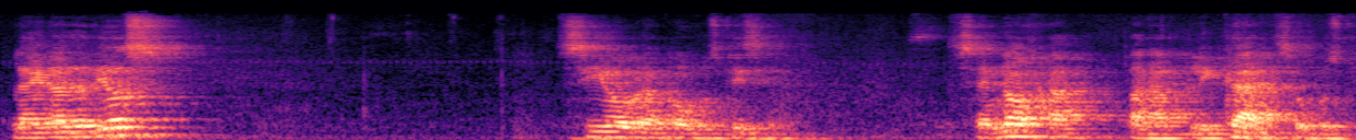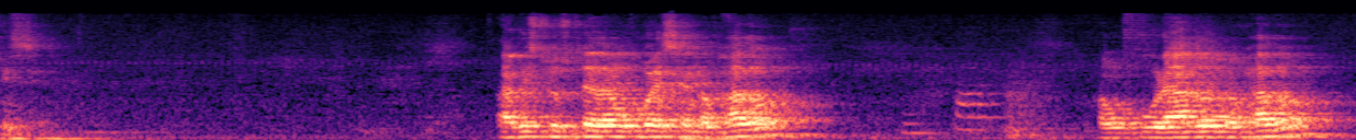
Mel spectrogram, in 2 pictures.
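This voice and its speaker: A pastor preaching a sermon, acting out the voices of a pleading child and a parent. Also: male voice, mid-range voice, a little slow, long pauses. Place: church hall. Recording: very echoey hall, mic far off.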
